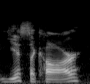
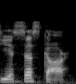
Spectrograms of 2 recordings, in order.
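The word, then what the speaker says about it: Yissachar: hard i'm telling you like a lot of people get yes a car wrong it's yes car yeah that's what i said just syscard or didn't i say that yeah you said it right oh okay yeah but it's default like people say yes a car because they're used to hearing it anglicized and the sons of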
